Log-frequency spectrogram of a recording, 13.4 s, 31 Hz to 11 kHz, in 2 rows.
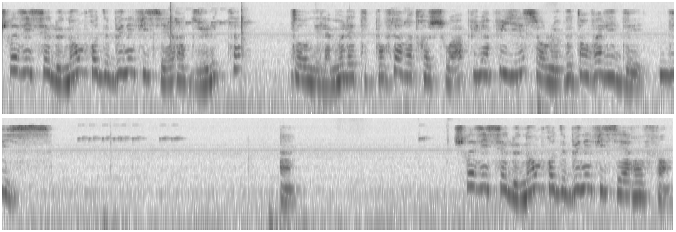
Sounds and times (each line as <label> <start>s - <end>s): Train ticket machine 1.4s - 2.5s
Train ticket machine 7.5s - 9.3s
